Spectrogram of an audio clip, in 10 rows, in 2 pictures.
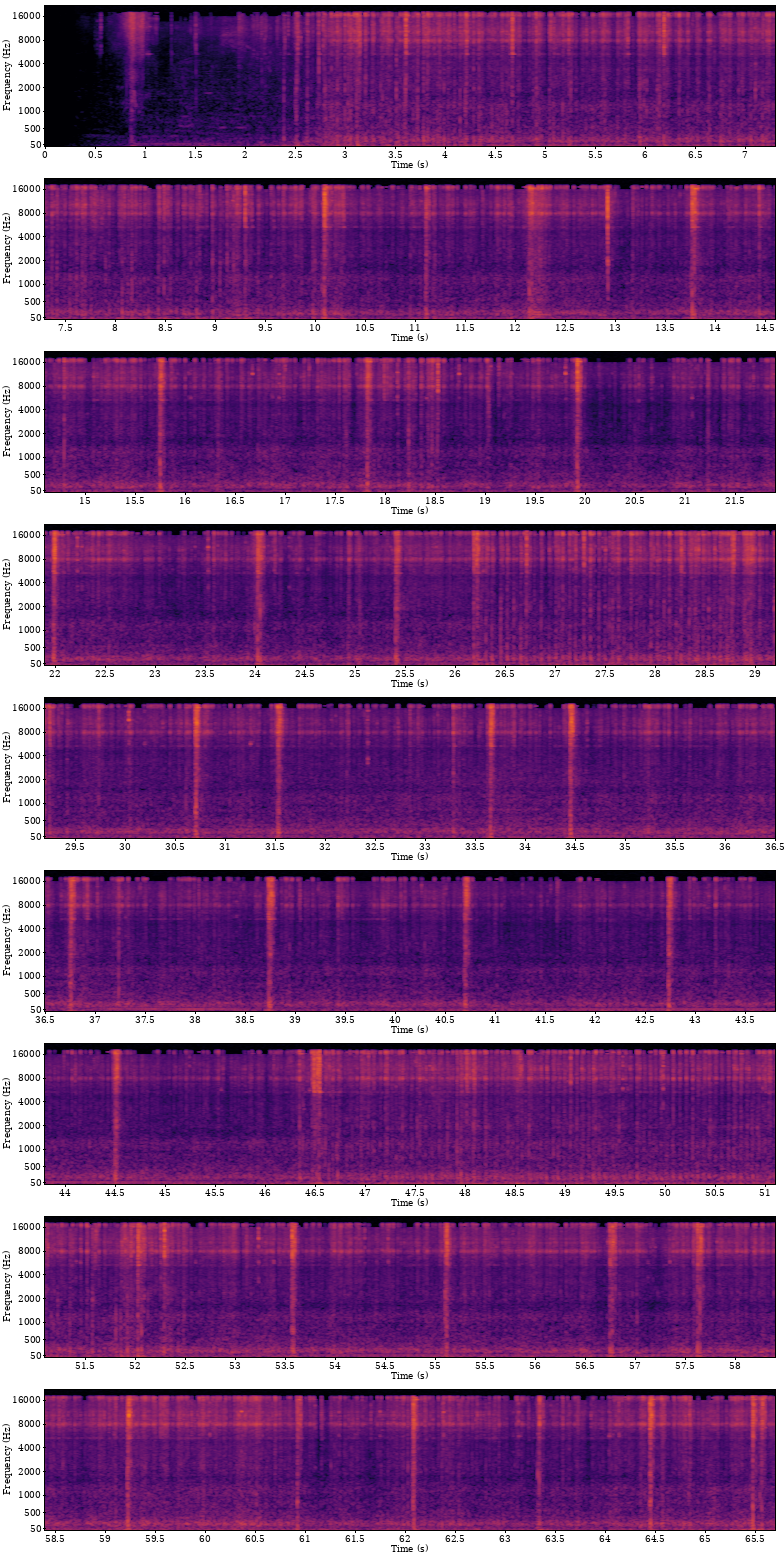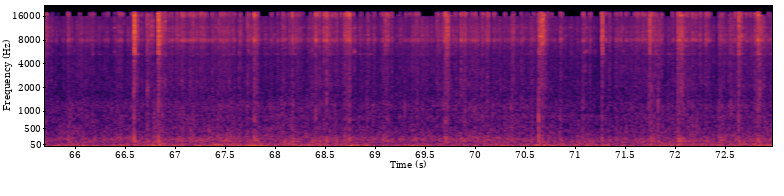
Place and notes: Pearl St, Boulder, CO, USA - USA Luggage Bag Drag #12
Recorded as part of the 'Put The Needle On The Record' project by Laurence Colbert in 2019.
